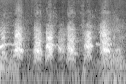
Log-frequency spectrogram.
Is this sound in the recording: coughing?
no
